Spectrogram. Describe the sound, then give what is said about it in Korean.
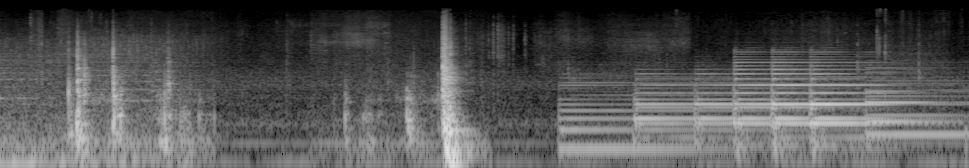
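A few quick clunks and knocks lead up to one loud car door slamming shut as a man gets out of the car, then a steady layered tone, like music, swells and continues to the end. “차에서 내리면 다시는 안 만나겠다고 말했건만 그 사람은 내렸고 차문이 쾅 하고 닫히는 순간 그를 향한 제 마음의 문도 닫아버렸습니다.”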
